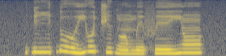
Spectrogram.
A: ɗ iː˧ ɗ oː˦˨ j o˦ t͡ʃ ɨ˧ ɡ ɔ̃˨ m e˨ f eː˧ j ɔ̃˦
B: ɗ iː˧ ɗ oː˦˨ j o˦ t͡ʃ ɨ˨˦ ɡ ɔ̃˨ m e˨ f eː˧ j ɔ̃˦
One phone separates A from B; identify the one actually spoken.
A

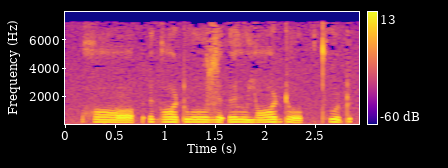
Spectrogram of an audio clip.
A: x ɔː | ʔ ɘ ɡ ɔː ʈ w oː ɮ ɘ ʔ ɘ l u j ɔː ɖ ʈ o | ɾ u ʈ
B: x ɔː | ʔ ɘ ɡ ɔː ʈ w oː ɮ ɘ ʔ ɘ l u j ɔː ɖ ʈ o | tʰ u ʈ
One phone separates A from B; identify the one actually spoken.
B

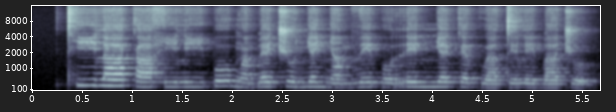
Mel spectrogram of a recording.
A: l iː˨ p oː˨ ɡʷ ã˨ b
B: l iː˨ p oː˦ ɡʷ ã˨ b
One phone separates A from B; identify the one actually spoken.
B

